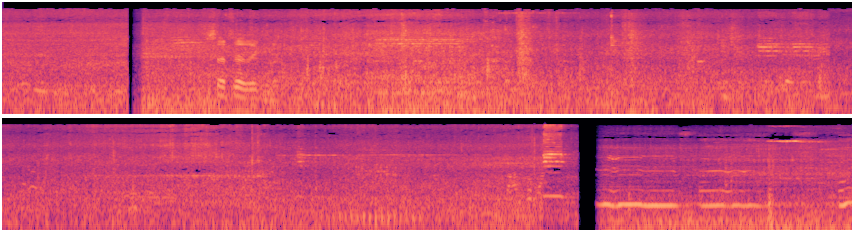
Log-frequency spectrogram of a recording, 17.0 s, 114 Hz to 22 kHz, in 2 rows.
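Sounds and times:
street noise: 0.0 - 17.0.

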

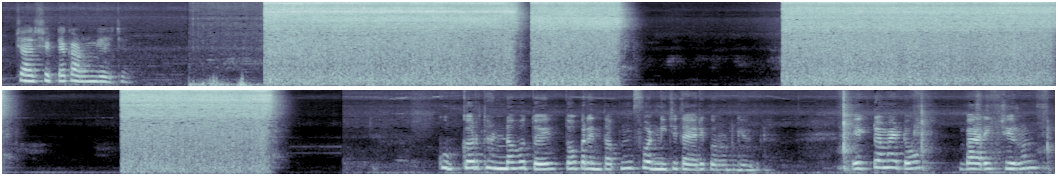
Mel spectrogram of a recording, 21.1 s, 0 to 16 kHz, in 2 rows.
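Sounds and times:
pressure cooker steam hissing: 2.6 - 6.3, 7.8 - 10.7, 11.8 - 13.4.

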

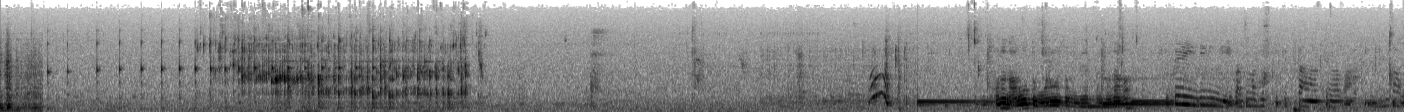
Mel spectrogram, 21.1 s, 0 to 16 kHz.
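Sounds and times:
wine glugging and splashing: 2.9 - 7.3.

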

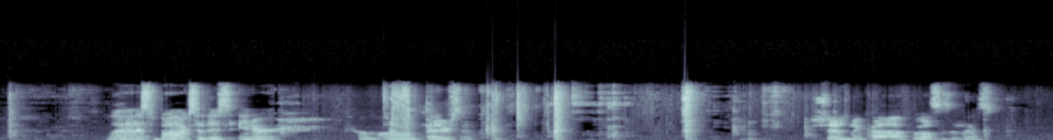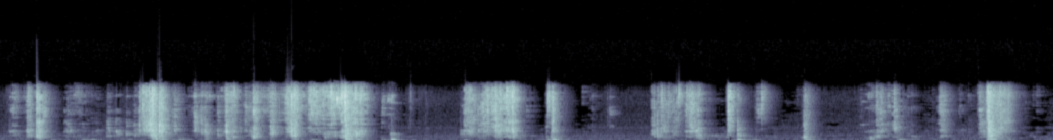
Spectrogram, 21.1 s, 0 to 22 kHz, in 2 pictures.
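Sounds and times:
card packs tapping and clicking: 3.8 - 5.8, 10.6 - 14.6, 17.0 - 20.7
plastic wrappers crinkling: 3.8 - 8.0, 10.6 - 16.1, 17.0 - 18.2, 19.2 - 20.7.

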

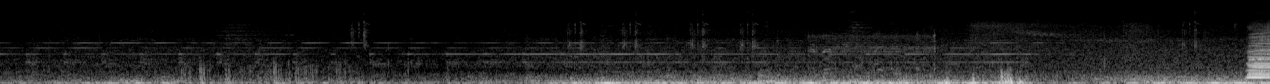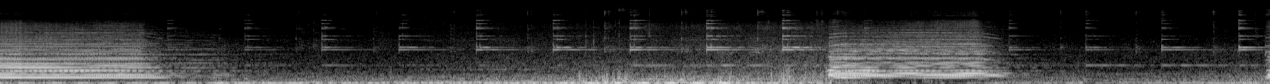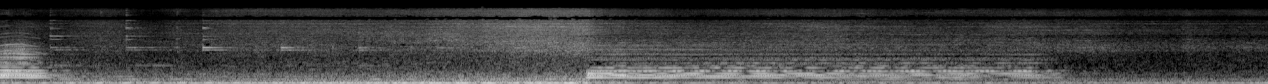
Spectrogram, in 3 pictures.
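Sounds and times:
train rumbling: 0.0 - 38.0
locomotive air horn blasts: 12.4 - 15.2, 21.0 - 22.9, 25.4 - 26.2, 31.2 - 36.1.

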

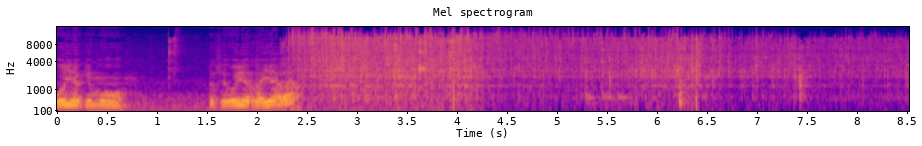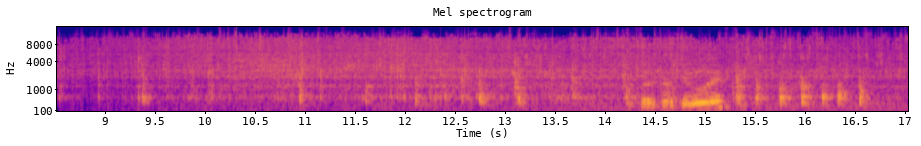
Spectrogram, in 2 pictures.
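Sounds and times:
onion sizzling in hot oil: 2.2 - 17.0
wooden spoon knocking on pot: 15.2 - 16.7.

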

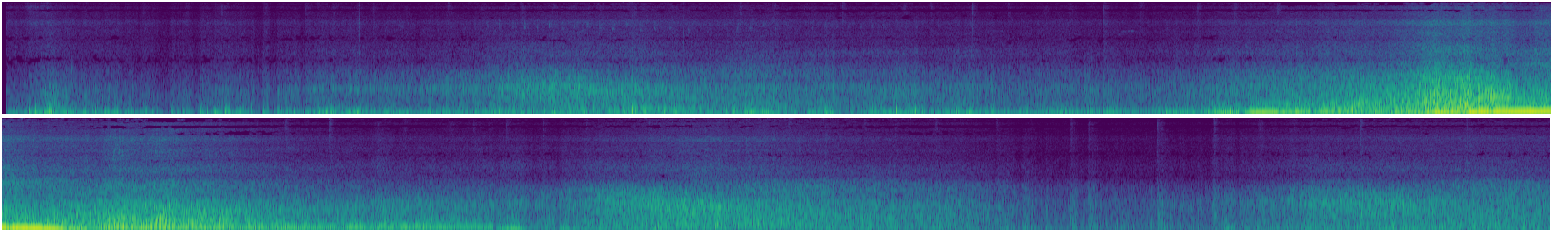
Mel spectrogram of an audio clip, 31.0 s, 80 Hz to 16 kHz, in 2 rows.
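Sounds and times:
vehicle engine passing by: 2.5 - 9.3, 11.6 - 26.5, 27.7 - 30.9.

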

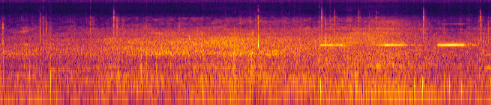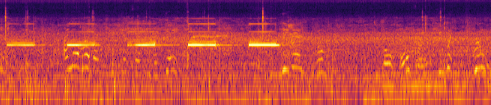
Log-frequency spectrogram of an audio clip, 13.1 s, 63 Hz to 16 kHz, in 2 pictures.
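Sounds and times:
bus engine and road noise: 0.0 - 13.0
high beeps: 4.3 - 10.3.

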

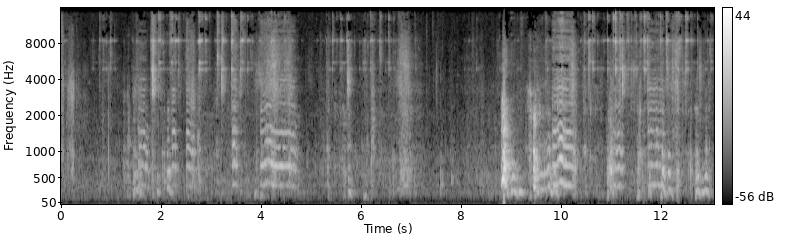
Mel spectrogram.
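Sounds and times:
squeaky toy squealing: 1.4 - 2.8, 3.4 - 4.8, 9.6 - 12.4.

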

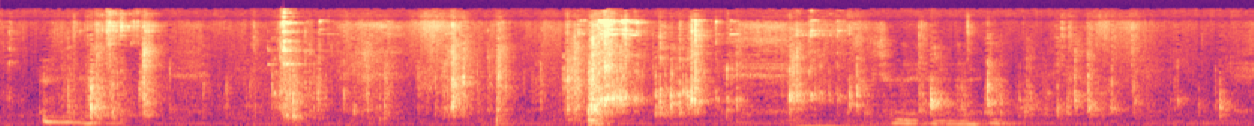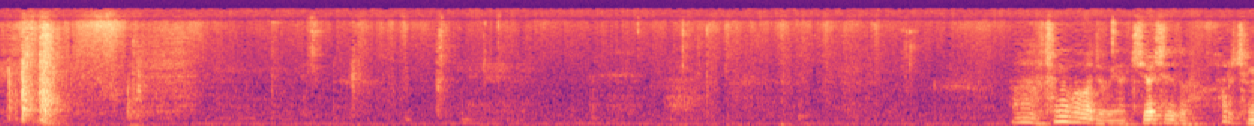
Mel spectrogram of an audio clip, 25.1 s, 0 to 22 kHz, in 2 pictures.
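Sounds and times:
metal hand tools clattering: 2.5 - 3.8, 5.6 - 8.8.

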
